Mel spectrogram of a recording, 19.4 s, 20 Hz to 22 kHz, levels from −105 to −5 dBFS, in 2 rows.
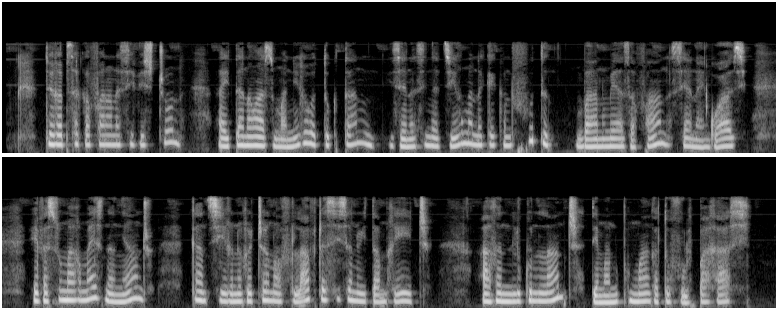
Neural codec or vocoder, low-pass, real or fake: none; 7.2 kHz; real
